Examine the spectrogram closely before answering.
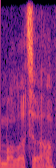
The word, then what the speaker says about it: Molotov: Mr. Molotov, that's how you pronounce it, who was one of the architects of the Molotov-Ribbentrop Pact on the eve of World War II.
